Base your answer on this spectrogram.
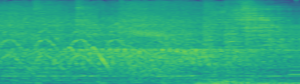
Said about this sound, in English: The police and FBI convoy drives off the bridge.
